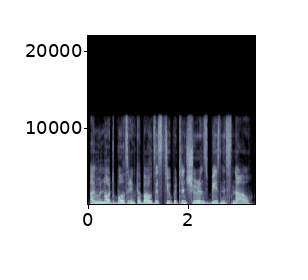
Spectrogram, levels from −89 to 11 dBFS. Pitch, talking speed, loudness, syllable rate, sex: 245 Hz, 160 wpm, -16 LUFS, 5.5 syllables/s, female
